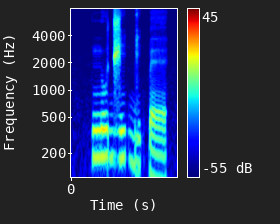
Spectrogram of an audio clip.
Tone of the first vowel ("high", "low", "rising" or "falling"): high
